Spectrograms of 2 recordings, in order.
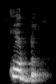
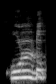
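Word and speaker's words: could: एटा भी तारो ट्रिक जानि थांतो एठी देखंतो कुड एठी सी ओ यू एल D Jote U एल डी रहिबो सेठी आपण एल को पढ़िबे नाही ध्यान देबे एल को पढ़िबे नाही कुल्ड पढ़िबे नाही एल टा साइलेंट रहिबो कुड पढ़िबे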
